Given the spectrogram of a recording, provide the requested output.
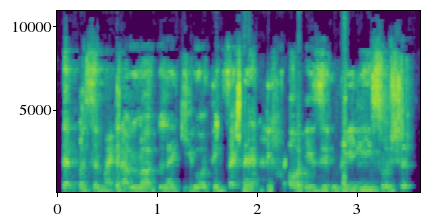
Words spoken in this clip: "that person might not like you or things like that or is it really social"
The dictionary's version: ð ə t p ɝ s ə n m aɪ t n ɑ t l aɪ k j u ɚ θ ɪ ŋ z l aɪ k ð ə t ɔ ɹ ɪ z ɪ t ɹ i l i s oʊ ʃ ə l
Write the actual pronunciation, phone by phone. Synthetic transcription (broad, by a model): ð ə t p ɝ s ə n m aɪ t l ɑ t l aɪ k j u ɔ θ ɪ ŋ s l aɪ k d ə t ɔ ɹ ɪ z ɪ t ɹ i l i s oʊ ʃ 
